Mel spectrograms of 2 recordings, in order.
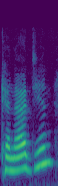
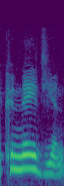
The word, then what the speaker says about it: Canadian: reduced to shiva so when we have an adjective we won't say canadian but we say canadian we say canadian so stress is shifting from the first syllable to the second for the simple reason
